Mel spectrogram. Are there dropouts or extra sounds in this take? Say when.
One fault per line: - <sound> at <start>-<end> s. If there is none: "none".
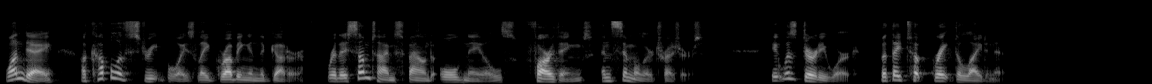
none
